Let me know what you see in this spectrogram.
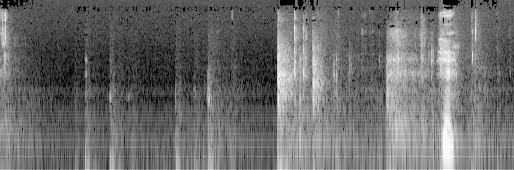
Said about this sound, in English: I thought I had my coughing under control before the program, but apparently I didn't.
